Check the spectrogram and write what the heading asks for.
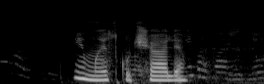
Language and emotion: Russian, sad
